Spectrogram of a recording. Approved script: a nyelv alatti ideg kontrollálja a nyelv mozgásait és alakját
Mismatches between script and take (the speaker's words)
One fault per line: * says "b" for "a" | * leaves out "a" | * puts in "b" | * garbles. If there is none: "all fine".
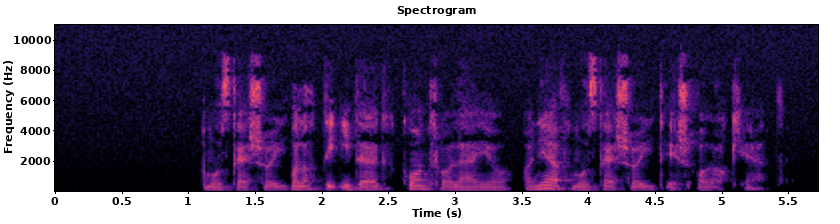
* says "mozgásait" for "nyelv"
